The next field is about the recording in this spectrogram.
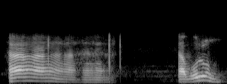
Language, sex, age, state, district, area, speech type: Bengali, male, 18-30, West Bengal, Purba Bardhaman, urban, conversation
